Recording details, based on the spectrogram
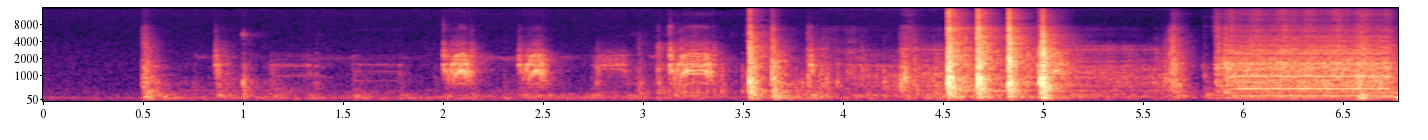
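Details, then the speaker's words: Epson WorkForce WF-3640 inkjet printer powering on after partial paper jam clearing: sharp, uneven hard clicks and clacks, indicating leftover jammed paper. "that hard clicking? It still has a problem there."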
